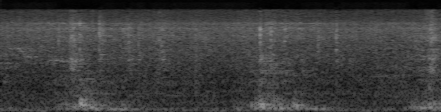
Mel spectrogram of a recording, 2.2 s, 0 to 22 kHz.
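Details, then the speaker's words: BMW E46 with vibration noise, wheel spun freely before hub replacement: faint rough grinding swish about once a second; worn front wheel bearing, fixed by replacing the hub assembly. "Trust me, a wheel is not supposed to sound like that. Not even in the [ __ ] slightest."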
